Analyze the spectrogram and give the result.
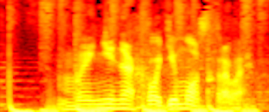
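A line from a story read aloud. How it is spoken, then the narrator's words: Through gritted teeth. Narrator (Russian): сквозь зубы ответил пилот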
